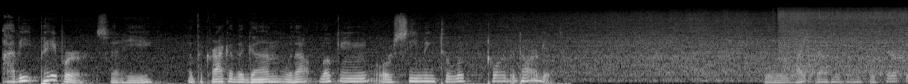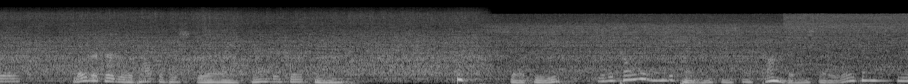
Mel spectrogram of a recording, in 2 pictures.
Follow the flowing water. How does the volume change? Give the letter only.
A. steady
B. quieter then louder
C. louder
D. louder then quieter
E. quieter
C.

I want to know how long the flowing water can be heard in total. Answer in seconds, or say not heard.
18 s.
